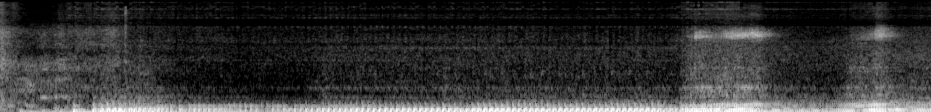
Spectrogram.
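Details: Ford EcoBoost after cylinder head replacement, following an earlier hard start with a crankshaft correlation fault and a wiring-pin mix-up at the pump: the engine catches and settles into a steady low rumble with clean throttle blips. Normal start and rev.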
